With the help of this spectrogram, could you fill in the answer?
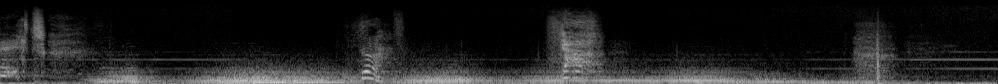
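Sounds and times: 
speech: 0:00.0 - 0:01.1, 0:03.6 - 0:04.0
faint tonal hum: 0:00.0 - 0:09.9
brief breathy burst: 0:00.5 - 0:09.1
deep growling rumble from deep in the earth at St. Jago, Chile: 0:00.8 - 0:09.2.

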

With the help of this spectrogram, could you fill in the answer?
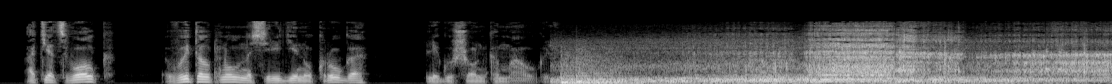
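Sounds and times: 
speech: 0:00.3 - 0:06.0
deep muffled tiger roar from behind a rock: 0:05.5 - 0:11.1.

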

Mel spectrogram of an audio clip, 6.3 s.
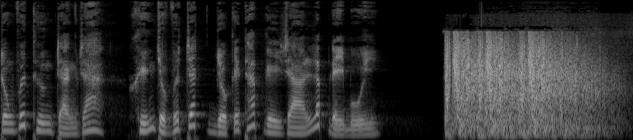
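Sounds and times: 
speech: 0:00.0 - 0:03.9
explosions: 0:04.4 - 0:06.3.

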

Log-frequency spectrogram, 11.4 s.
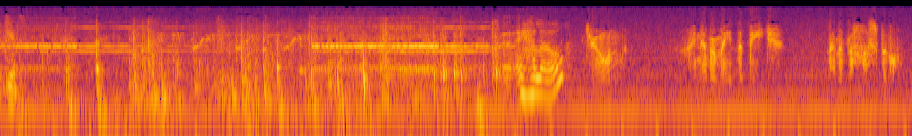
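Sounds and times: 
telephone ringing: 0:00.0 - 0:06.6
speech: 0:00.1 - 0:01.0, 0:06.5 - 0:07.8, 0:08.7 - 0:11.3.

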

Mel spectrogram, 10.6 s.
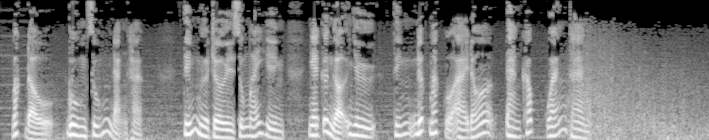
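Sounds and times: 
speech: 0:00.2 - 0:09.1
thunder from lightning strikes during a night rainstorm: 0:08.4 - 0:10.6.

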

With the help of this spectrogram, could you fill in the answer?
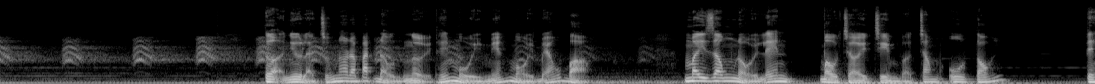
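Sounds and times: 
flock of crows cawing: 0:00.0 - 0:06.9
speech: 0:02.6 - 0:06.0, 0:06.8 - 0:10.2.

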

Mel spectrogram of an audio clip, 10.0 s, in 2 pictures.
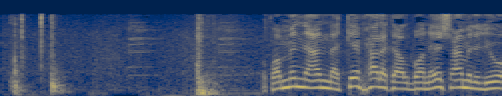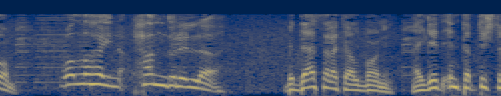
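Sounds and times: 
car door thuds as a man climbs into a car: 0:00.0 - 0:00.8, 0:01.9 - 0:02.4
speech: 0:02.7 - 0:10.0.

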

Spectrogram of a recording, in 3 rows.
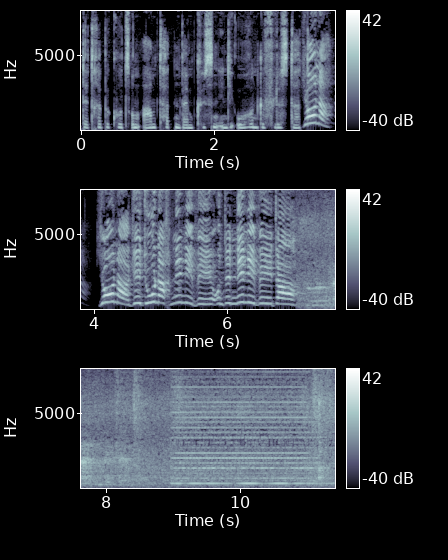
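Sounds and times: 
speech: 0:00.0 - 0:09.6
subway train pulling into a station: 0:07.0 - 0:11.4
sustained metallic whine: 0:07.2 - 0:11.4.

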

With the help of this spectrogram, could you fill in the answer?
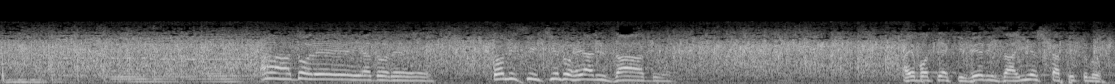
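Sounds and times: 
sustained low musical tones: 0:00.0 - 0:03.6
audience applause at a religious talk: 0:00.0 - 0:11.1
speech: 0:02.9 - 0:06.9, 0:09.0 - 0:11.1.

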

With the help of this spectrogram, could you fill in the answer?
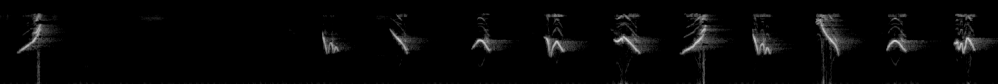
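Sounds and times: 
red-cowled cardinal whistled song: 0:00.0 - 0:00.7, 0:02.4 - 0:09.9.

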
